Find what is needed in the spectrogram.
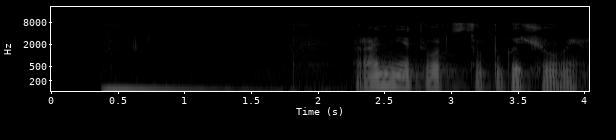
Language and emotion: Russian, neutral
